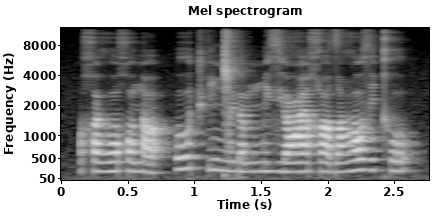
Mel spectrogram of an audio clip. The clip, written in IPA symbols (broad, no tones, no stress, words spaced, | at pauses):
χœɦoχonɑ | o t͡ʃʼi ŋ͡ǀyɾœmːizʲo ʕæχœdˤi ɦɔ zikʰo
